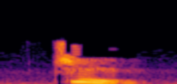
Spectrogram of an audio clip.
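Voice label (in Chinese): "致", Mandarin Chinese; hsk; chinese-flashcards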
